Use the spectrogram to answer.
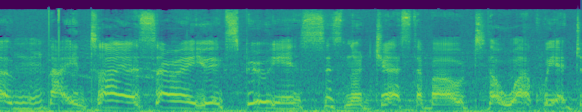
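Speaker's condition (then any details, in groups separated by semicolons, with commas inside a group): Cerebral palsy; hearing difficulty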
